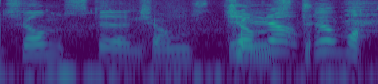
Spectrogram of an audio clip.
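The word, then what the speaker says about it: Cholmondeston: How do you pronounce this? Colmston? Chomston.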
